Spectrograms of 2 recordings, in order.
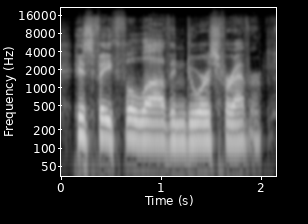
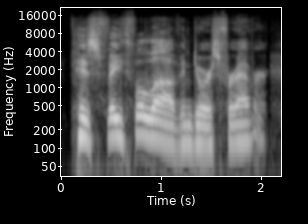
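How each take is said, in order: Both takes have the same delivery.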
